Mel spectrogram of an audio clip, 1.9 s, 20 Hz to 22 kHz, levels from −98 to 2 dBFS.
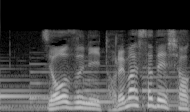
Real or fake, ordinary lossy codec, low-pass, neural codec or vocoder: real; none; 7.2 kHz; none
